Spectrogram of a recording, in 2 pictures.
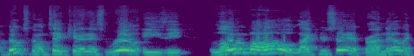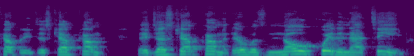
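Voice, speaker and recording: A fairly high-voiced man gives casual sports commentary on a panel show. He is emphatic and likes to repeat a phrase to drive it home.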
